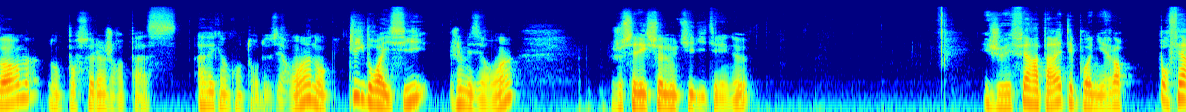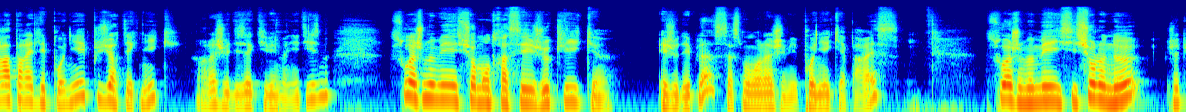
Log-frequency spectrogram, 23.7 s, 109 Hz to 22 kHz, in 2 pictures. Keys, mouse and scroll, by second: 1.2 click, 2.2 click, 2.9 click, 6.1 click, 7.3 click, 13.1 click, 15.7-18.9 drag, 19.5 ctrl+z, 20.5 click.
